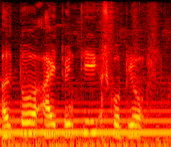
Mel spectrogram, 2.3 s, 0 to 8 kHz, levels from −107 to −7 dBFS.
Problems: constant background noise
